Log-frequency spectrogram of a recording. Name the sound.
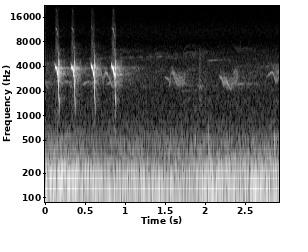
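crossbill calling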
